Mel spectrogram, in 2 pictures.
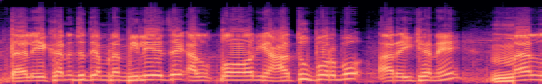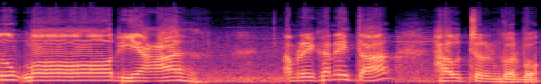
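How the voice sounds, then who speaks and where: A man teaching Quran reading, spelling out syllables one by one and then reciting them in a patient, drawn-out sing-song. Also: sits high, highs cut off. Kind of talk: spelling out and reciting verses slowly.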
